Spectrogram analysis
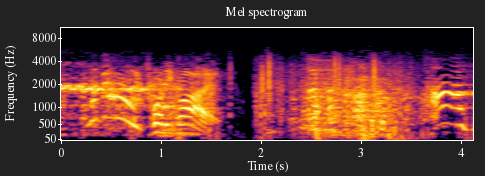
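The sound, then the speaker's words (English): A horse said to have some thoroughbred in it neighs loudly, a shrill whinny that wavers and falls in pitch, followed by rough snorting and shuffling, then a shorter whinny at the end. “he's a remarkable horse, my boy. Must have some thoroughbred in him to have all that spirit.”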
